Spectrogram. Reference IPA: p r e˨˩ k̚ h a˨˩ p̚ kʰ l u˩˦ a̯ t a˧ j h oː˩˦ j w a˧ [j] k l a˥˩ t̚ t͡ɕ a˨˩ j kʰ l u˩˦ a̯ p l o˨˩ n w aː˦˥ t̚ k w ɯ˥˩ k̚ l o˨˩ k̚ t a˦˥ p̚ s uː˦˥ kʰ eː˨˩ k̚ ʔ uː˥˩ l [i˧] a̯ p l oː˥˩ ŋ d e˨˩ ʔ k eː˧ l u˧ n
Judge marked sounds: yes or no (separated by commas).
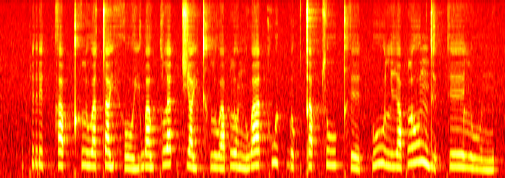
no, yes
